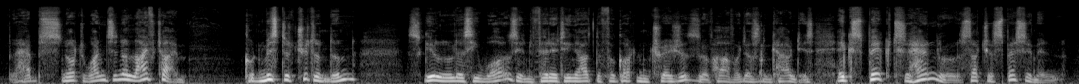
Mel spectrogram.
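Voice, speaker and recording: A man's voice: fairly high pitch, a little mellow, breathy edge, no echo. A man reading a literary story as an audiobook narrator.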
